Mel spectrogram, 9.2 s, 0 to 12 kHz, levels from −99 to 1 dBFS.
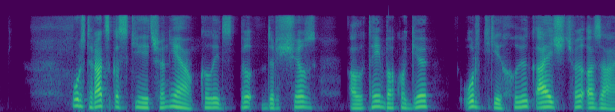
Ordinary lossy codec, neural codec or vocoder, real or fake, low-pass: AAC, 64 kbps; codec, 16 kHz, 0.8 kbps, ZipCodec; fake; 7.2 kHz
